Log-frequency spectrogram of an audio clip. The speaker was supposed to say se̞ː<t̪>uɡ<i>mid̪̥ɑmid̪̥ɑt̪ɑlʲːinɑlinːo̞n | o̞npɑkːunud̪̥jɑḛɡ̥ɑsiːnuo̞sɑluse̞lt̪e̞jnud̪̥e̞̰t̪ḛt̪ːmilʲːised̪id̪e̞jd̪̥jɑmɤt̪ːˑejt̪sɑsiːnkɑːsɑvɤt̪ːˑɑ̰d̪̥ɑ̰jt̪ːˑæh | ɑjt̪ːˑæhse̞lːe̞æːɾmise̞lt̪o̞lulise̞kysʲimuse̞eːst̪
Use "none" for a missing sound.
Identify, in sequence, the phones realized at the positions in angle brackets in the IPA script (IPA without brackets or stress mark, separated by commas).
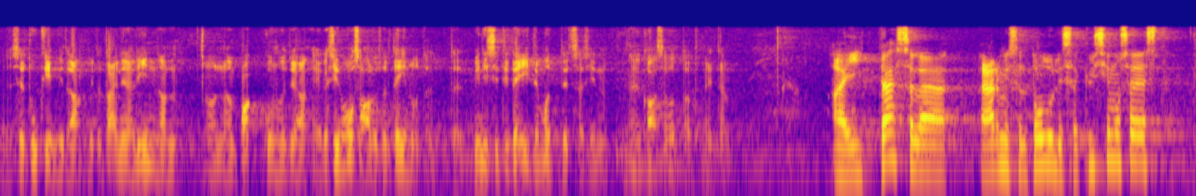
t̪, i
